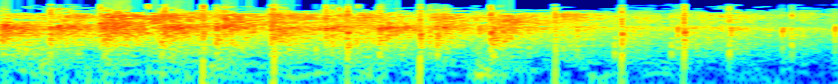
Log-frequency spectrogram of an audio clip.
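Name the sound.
audience applause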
